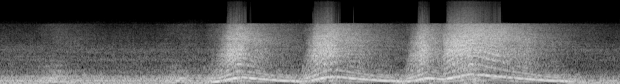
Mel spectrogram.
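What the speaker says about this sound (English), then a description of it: "let me go ahead and give you a couple revs so you can hear how it sounds" A motorcycle engine idles, then revs up sharply three times in quick succession, each rev rising and falling, loud and close.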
